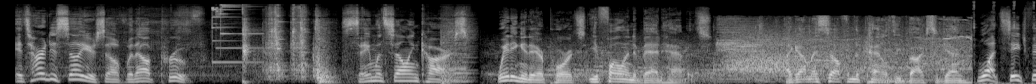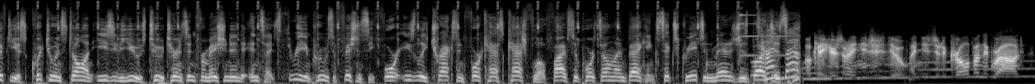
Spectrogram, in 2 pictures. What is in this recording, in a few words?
commercial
